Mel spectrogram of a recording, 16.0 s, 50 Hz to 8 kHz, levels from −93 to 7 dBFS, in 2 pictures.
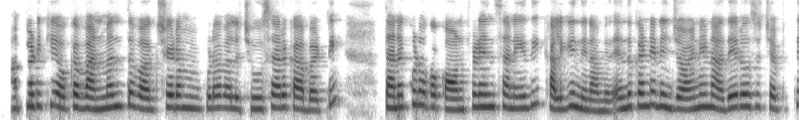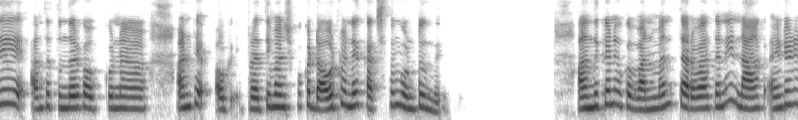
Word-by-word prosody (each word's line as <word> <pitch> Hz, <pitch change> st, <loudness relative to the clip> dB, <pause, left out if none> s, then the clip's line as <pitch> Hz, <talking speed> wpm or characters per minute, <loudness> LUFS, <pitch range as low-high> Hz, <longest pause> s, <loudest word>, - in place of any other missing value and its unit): అప్పటికి, 295 Hz, +4 st, -1 dB
ఒక 265 Hz, +3 st, +1 dB
1 245 Hz, -1 st, +3 dB
month 295 Hz, +2 st, +1 dB
work 235 Hz, -2 st, +2 dB
చేయడం 275 Hz, -1 st, +2 dB, 0.2 s
కూడా 260 Hz, +1 st, -1 dB
వాళ్ళు 255 Hz, -1 st, -1 dB
చూసారు 250 Hz, +3 st, +1 dB
కాబట్టి, 225 Hz, +4 st, 0 dB, 0.5 s
తనకి 275 Hz, +1 st, +3 dB
కూడా 335 Hz, -1 st, +1 dB
ఒక 280 Hz, -, +2 dB
కాన్ఫిడెన్సనేది 275 Hz, +4 st, +1 dB
కలిగింది 260 Hz, +1 st, +1 dB
నా 215 Hz, -, -1 dB
మీద. 205 Hz, 0 st, -5 dB
ఎందుకంటే 300 Hz, +4 st, +1 dB
నేను 280 Hz, -3 st, +1 dB
జాయినయిన 265 Hz, +4 st, +1 dB
అదే 260 Hz, +3 st, +3 dB
రోజు 290 Hz, 0 st, -1 dB
చెప్తే, 250 Hz, +7 st, -5 dB, 0.3 s
అంత 260 Hz, -, -5 dB
తొందరగా 265 Hz, +1 st, +2 dB
ఒప్పుకున్న 260 Hz, 0 st, -4 dB, 0.6 s
అంటే 290 Hz, +3 st, +1 dB, 0.2 s
ఒక్ 240 Hz, -, -9 dB, 0.2 s
ప్రతి 245 Hz, +4 st, 0 dB
మనిషికి 280 Hz, +1 st, -2 dB
ఒక 320 Hz, -, 0 dB
డౌటనేది 295 Hz, +6 st, +3 dB
ఖచ్చితంగా 315 Hz, +4 st, -2 dB
ఉంటుంది. 245 Hz, -6 st, -3 dB, 1.4 s
అందుకని 290 Hz, +6 st, +1 dB
ఒక 290 Hz, -, 0 dB
1 235 Hz, 0 st, +2 dB
మంత్ 310 Hz, +6 st, -3 dB
తరువాతనే 265 Hz, +5 st, +2 dB
నాక్ 255 Hz, +1 st, +1 dB
ఏంటంటే 330 Hz, +7 st, -2 dB
270 Hz, 155 wpm, -22 LUFS, 250-290 Hz, 1.4 s, 1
